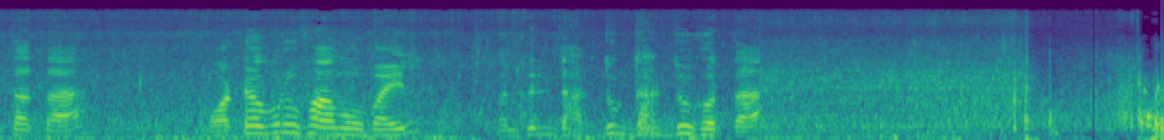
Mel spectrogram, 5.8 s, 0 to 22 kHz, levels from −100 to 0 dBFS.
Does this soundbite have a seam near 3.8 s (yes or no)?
yes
